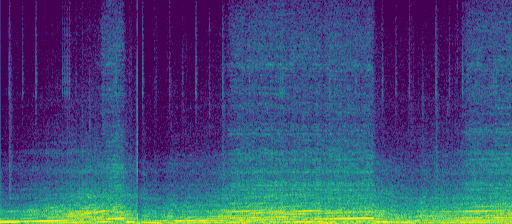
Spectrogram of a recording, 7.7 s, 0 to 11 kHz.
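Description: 1986 Porsche 930 Turbo's air-cooled turbocharged flat-six, fitted with a bigger single turbo and a free-flowing exhaust, at full throttle, heard from inside the car. The revs climb, drop back at an upshift about two seconds in, climb again, and drop at a second upshift near six seconds before rising once more.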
